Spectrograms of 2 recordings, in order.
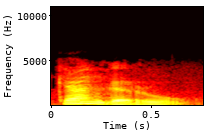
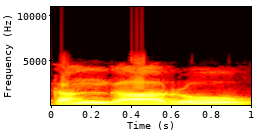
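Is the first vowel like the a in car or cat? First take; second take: cat; car. First: The first vowel is a front ae sound. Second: The first vowel is an open ah sound. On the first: The speaker calls it right. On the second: The speaker calls it wrong.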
